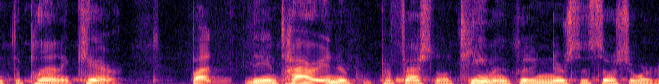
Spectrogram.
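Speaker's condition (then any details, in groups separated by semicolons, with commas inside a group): Bulbar onset ALS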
